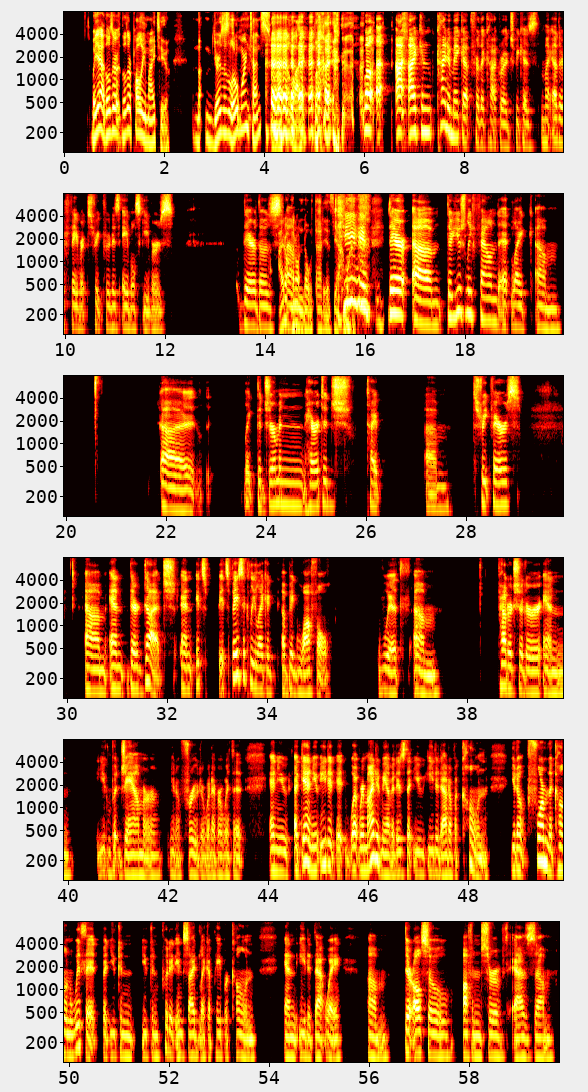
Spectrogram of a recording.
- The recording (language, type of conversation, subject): English, unstructured, What is the most unforgettable street food you discovered while traveling, and what made it special?
- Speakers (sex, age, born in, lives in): female, 60-64, United States, United States; male, 30-34, United States, United States
- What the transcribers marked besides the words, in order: laugh; laughing while speaking: "but"; laugh; chuckle; laughing while speaking: "Yeah, wha"; tapping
